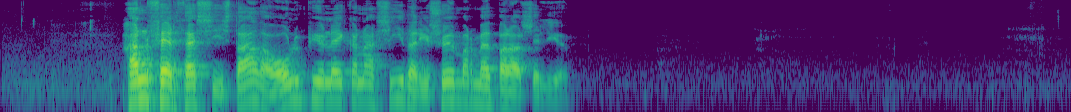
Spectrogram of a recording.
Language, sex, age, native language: Icelandic, male, 60-69, Icelandic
